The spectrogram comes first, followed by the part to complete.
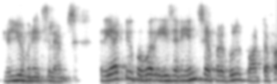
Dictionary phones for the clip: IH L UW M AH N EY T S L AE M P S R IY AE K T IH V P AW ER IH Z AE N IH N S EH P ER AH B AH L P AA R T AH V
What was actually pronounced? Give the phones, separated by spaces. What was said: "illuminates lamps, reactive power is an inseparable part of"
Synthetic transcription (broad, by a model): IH L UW M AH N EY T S L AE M S R IY AE K T IH V P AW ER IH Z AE N IH N S EH P ER AH B AH L P AA R T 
